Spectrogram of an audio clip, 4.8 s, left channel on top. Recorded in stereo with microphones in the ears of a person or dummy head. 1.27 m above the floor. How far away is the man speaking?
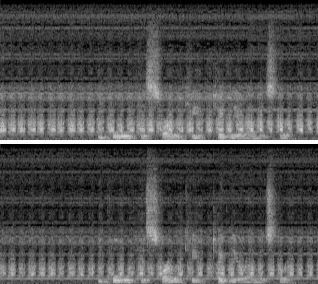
About 2 m.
